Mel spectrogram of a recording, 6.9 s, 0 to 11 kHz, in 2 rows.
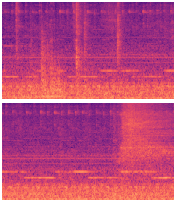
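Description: The steady rumble of a stopped Ohmi Railway 800 series electric train. From about a second in, an electronic warning tone alternates evenly between two pitches, with a few sharp clicks early on. A burst of air hiss rises near the end, just before the train departs.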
